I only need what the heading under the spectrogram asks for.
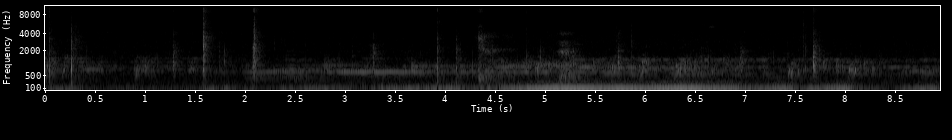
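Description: The player's own character footsteps in the video game Slime Rancher tap out as short, sharp clicks at an uneven pace, set against a low droning rumble and faint tonal game ambience.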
